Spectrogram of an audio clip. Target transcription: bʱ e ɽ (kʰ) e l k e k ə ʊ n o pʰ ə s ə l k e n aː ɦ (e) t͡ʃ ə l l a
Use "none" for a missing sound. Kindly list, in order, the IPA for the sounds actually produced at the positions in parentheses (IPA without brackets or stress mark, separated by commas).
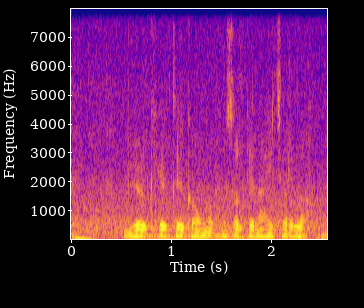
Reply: kʰ, i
